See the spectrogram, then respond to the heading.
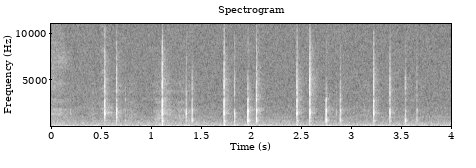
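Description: Long painted fingernails tap and scratch a small, hollow, hand-held wooden chest-shaped box with a metal clasp and corner fittings, held in both hands. About sixteen sharp, dry clicks land at an irregular pace, each dying away almost at once, with a bright edge over a steady low hiss.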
